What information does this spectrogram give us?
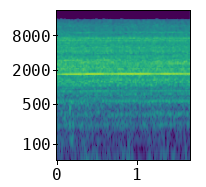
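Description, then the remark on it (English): A blender runs at a steady, high-pitched whir, a loud continuous motor noise with a hissy, airy edge and no change in speed throughout, with no one talking. “What a useful soundbite. 10 hours blender.”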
